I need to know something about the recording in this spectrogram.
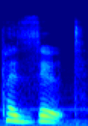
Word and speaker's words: Pasut: It's like a Z, but it's pronounced Pasut. Pasut. Oh, okay. wow. Him and the Z's. Wow. It's Italian. Pasut.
